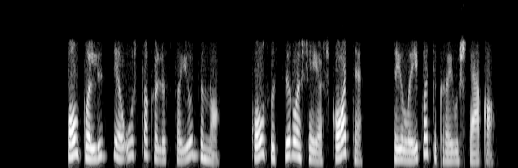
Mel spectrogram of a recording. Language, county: Lithuanian, Kaunas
